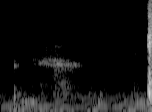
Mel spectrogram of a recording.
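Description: A single sharp sneeze bursts out loudly at the end, after a stretch of quiet background hum and faint murmuring, with people nearby in a casual tabletop gaming session.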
